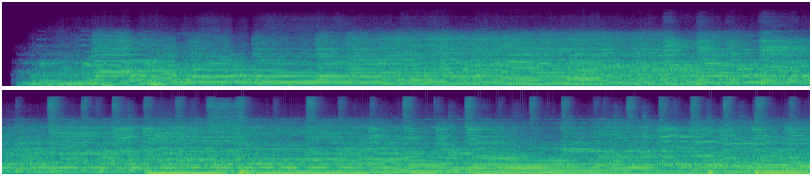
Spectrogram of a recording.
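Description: Live rock band playing a song intro: electric guitars play alone at first. About halfway, steady cymbal strokes come in and a deep bass guitar line joins, filling out the sound.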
